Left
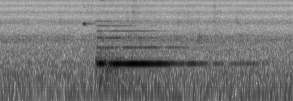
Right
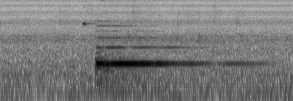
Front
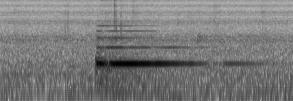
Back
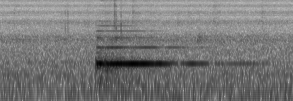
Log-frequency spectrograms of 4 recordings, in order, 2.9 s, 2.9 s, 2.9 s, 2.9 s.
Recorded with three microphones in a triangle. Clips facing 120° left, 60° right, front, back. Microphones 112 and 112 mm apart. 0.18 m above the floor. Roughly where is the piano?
Right.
